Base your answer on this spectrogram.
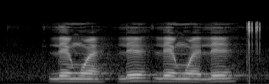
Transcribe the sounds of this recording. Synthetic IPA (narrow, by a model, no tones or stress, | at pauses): lɪŋwɛlɪlɪŋwɛlɪ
